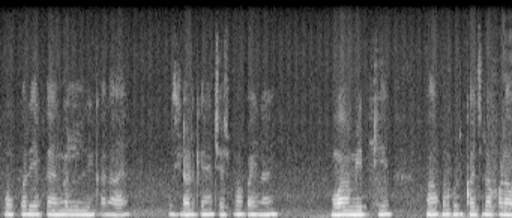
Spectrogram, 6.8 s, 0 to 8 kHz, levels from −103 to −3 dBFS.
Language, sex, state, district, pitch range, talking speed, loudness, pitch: Hindi, male, Andhra Pradesh, Chittoor, 145-155 Hz, 165 wpm, -19 LUFS, 150 Hz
